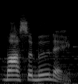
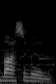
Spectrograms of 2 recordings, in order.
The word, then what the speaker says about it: Masamune: either they're awful so it is masamune I called it the masam moon for years I had no idea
